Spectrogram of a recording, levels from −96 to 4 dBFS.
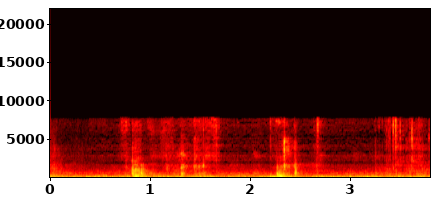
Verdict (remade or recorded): remade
